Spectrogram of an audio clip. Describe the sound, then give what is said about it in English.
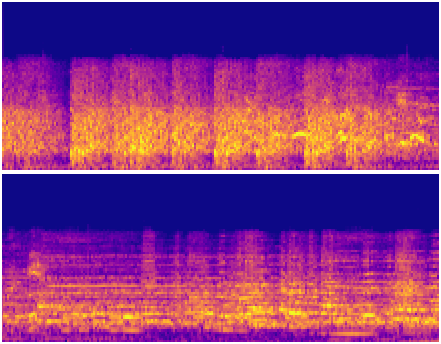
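Gunshots ring out in a western radio drama showdown: several sharp, loud cracks in quick succession over a dense, busy background. “Get out your gun and use it. Oh, let's get out of here. Hey, look behind us. We're trapped. Shoot, you fool. Shoot.”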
